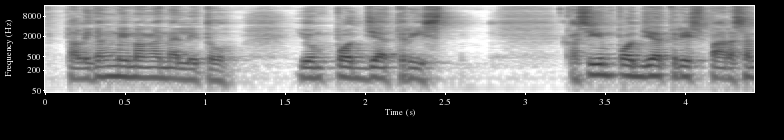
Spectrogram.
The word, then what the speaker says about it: podiatrist: Kasi kahapon nag-vlog tayo yung podiatrist eh yung pronunciation ko mali pediatrist.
